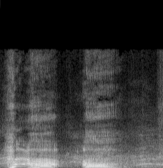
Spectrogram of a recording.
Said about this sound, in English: I can finally clear my throat. I was choking because if I clear my throat while she was speaking, she'd look at me and say, is that a signal that I have to stop or something? It was stuck right here.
